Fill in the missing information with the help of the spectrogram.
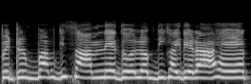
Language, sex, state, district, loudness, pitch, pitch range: Hindi, female, Bihar, Lakhisarai, -12 LUFS, 310 Hz, 305-320 Hz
